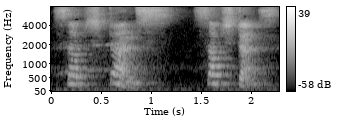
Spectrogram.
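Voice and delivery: soft teacher's model of सबस्टन्स; pronunciation model. Shown as a demonstration. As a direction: model सबस्टन्स quietly, the correct way. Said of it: "असा उच्चार होतो".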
